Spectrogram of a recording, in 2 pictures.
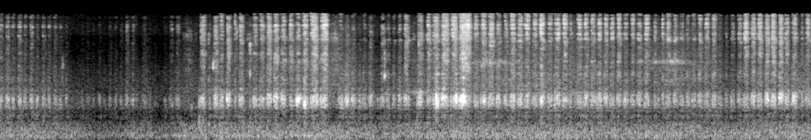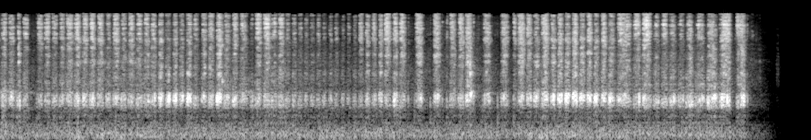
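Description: Pastel pencil scratching on PastelMat paper in quick, short shading strokes. The strokes come in bursts with brief pauses, start about two seconds in and cut off suddenly just before the end.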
